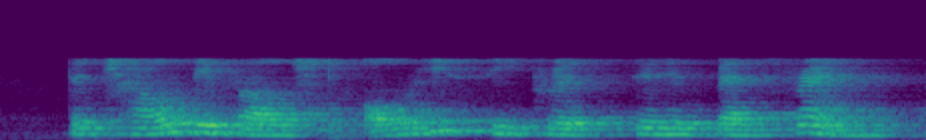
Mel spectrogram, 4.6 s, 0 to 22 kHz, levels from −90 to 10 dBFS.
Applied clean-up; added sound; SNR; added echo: none; none; none; reverberation time 0.9 s.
